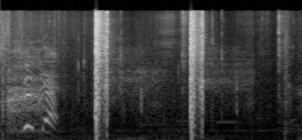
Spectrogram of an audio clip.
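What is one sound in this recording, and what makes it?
A shotgun fires with sharp, loud bangs.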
